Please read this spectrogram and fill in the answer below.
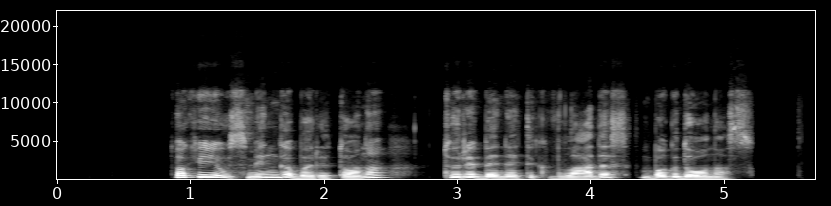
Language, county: Lithuanian, Šiauliai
